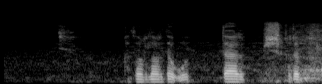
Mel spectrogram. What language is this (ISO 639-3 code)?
uzb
